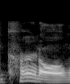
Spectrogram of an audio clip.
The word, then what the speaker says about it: colonel: Why do we say colonel when it's spelled like C-O-L-O-N-O-L or whatever?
